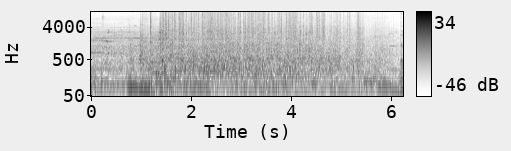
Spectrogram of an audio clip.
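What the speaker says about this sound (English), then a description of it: "starting the engine cold is a haphazard and messy affair" A cold WWII aircraft engine cranks and catches into a loud, rough, continuous roar with sputtering irregular firing, close by and steady throughout.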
